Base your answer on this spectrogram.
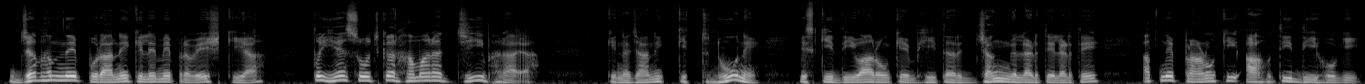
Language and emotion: Hindi, sad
